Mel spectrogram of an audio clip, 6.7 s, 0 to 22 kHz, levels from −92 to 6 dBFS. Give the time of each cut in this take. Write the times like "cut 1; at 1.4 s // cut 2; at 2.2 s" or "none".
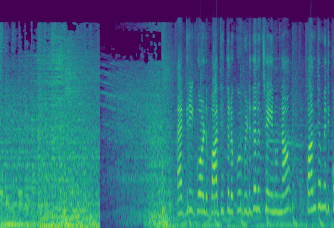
cut 1; at 2.2 s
